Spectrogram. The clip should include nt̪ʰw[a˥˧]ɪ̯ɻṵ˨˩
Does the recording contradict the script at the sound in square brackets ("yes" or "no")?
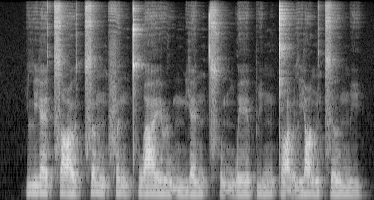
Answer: yes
